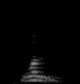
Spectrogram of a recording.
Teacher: woman is actually 2 syllables. And the stress is on the first part, woman. And so we have the accent mark here, just after the first syllable, or the one that you have to stress, which indicates that this is where you have to put the stress.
